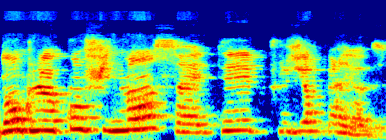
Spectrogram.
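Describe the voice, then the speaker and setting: Lively intonation from a woman, high in pitch, at a moderate pace. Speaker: communication agency director. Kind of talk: webinar presentation.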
